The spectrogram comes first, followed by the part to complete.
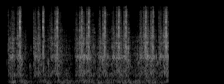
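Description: Typewriter keystroke sound effect: a rapid run of key clacks, several a second, that stops abruptly near the end.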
